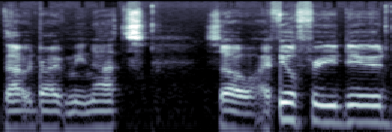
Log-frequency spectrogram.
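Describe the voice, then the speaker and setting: Fairly even in intonation, this man talks at a moderate speed in an ordinary speaking voice of medium pitch. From Upstate New York. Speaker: photography youtuber. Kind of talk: casual live stream chat. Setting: live stream at home. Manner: casual, filler-heavy.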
